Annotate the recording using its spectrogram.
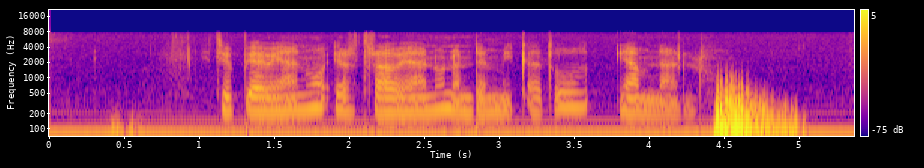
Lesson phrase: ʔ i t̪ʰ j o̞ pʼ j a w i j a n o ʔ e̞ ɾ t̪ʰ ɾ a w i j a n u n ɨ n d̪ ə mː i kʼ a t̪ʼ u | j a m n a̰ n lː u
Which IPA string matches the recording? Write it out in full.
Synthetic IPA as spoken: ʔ i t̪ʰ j o̞ pʼ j a w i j a n u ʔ e̞ ɾ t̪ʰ ɾ a w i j a n u n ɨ n d̪ ə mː i kʼ ə t̪ʼ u | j a m n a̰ lː u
